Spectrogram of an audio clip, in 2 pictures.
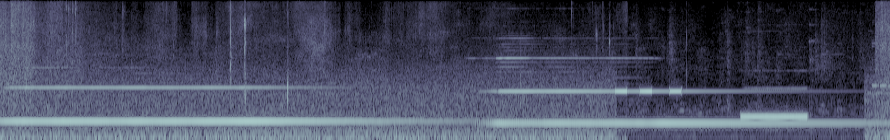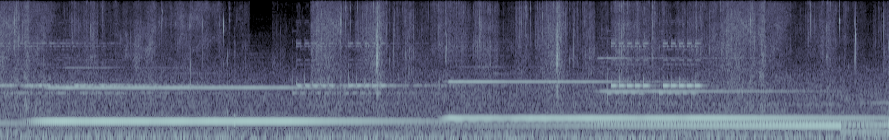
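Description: Film score of sustained, pure electronic tones that hold for several seconds each and shift slowly between a few low pitches, with fainter high tones above and a few short pulsing beeps. The background hiss drops out for a few seconds in the middle, leaving only the tones.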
